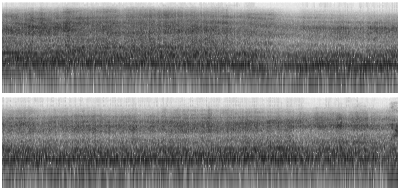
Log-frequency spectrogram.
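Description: Race cars run side by side at Bakersfield Speedway in a heat race, with loud, continuous engine roar that swells and recedes as they pass, with no talk over it.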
